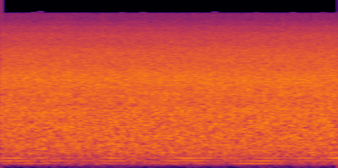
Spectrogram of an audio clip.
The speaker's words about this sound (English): It's raining very heavily.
